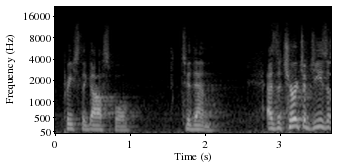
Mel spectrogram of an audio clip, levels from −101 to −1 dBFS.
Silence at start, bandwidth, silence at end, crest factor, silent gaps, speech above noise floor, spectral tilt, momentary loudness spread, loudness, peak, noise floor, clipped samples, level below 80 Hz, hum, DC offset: 0.1 s; 11 kHz; 0 s; 20 dB; none; 35 dB; -6.5 dB/octave; 15 LU; -42 LUFS; -24 dBFS; -76 dBFS; under 0.1%; -76 dBFS; none; under 0.1%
